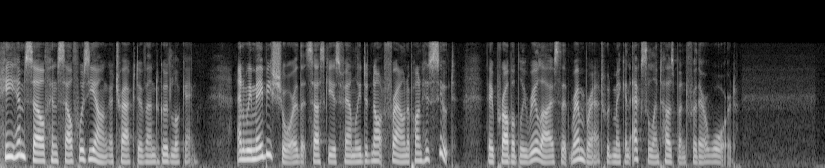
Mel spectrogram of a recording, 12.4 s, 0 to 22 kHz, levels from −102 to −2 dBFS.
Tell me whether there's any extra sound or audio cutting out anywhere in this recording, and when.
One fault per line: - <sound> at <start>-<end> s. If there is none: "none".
none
